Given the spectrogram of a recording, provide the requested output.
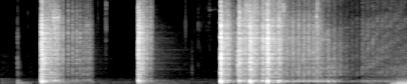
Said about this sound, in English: The sound of the coffer. The sound of the coffer. And perhaps after people dropped their coins in the coffer, you'd hear someone say this sentence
